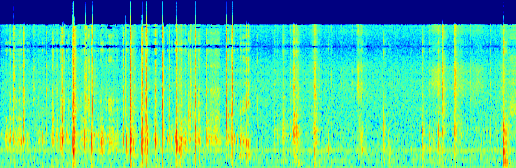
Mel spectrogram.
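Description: Handling noise from paper sticker sheets and small objects being moved around: a quick run of clicks and rustles, thick for about the first five seconds and sparser after, over a faint steady hum.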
